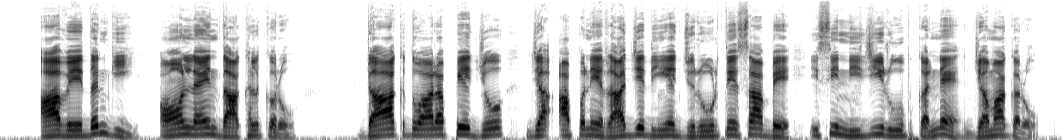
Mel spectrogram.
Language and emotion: Dogri, neutral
